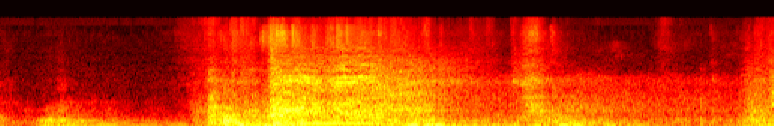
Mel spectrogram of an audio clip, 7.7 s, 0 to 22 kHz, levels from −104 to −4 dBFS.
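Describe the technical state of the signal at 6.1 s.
At 6.1 s the sound is grainy and rough, with nothing above 12.1 kHz, as it is throughout; that's likely heavy Opus compression, bands noise-filled at roughly 12 kbps.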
